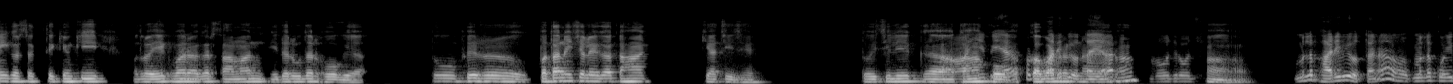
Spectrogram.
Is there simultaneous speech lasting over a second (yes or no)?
yes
